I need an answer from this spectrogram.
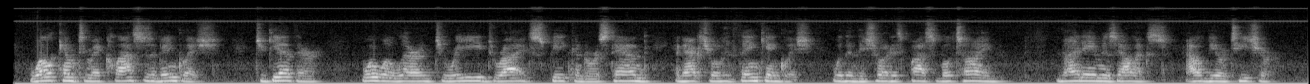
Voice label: Teacher Speaking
